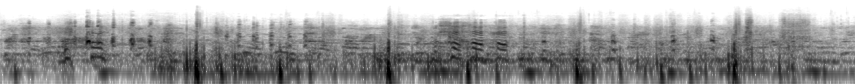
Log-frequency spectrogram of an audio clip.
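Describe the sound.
A male chicken known for attacking people clucks in many short, irregular bursts, with a voice running underneath throughout.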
